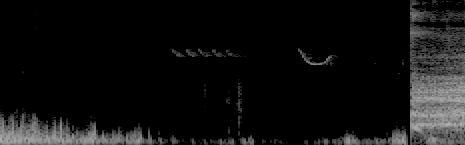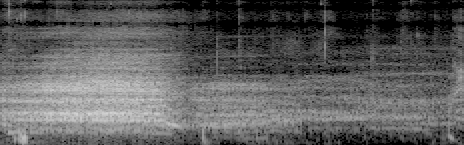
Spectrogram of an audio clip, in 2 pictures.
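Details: Howler monkey calling loudly from high in the canopy of a large forest in Mexico: after near silence, a deep, rasping roar begins abruptly, swells in loudness and holds for several seconds before easing off.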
